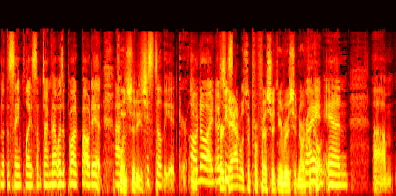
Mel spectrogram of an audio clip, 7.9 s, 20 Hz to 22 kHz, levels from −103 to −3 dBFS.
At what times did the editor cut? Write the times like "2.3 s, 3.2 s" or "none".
2.3 s, 3.8 s, 6.4 s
